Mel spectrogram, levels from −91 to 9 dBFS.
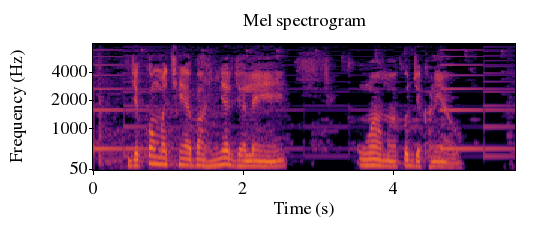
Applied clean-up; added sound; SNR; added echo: none; Ringtone; 14 dB; none.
